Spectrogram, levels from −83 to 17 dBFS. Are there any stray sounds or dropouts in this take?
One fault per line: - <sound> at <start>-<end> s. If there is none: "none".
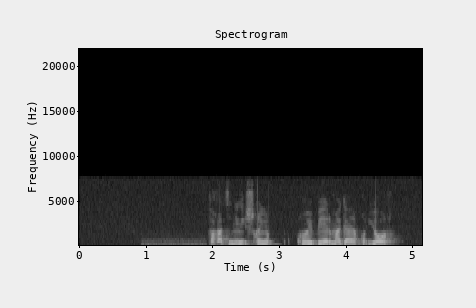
none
